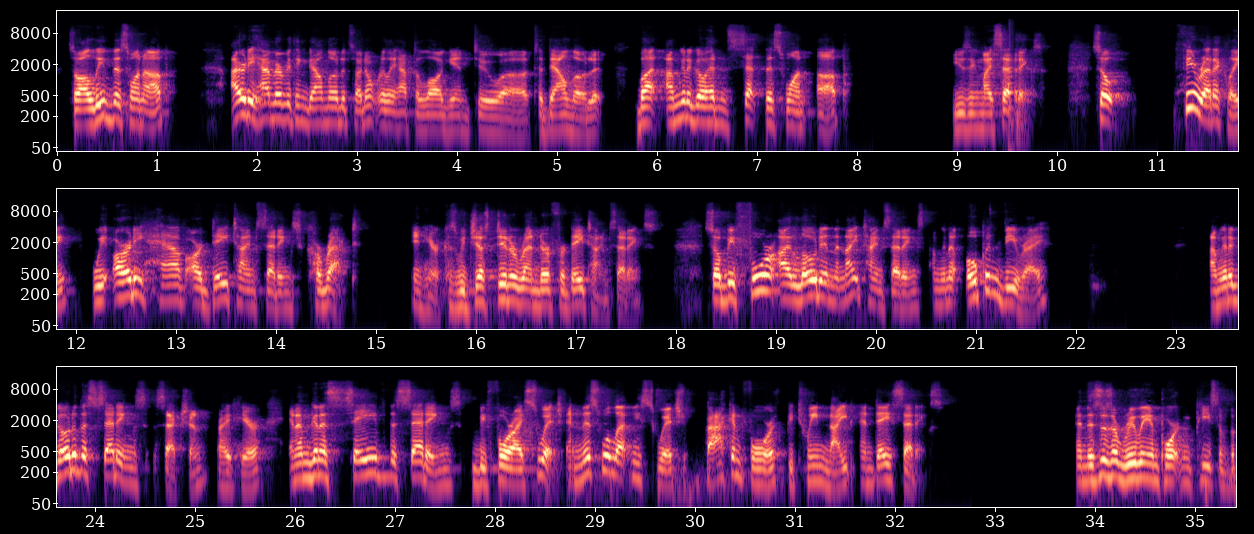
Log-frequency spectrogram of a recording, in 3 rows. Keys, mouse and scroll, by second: 0.2-0.6 scroll, 0.9-1.8 scroll, 9.6 F15, 10.5 click, 14.7 click, 21.8 click, 24.7 click.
